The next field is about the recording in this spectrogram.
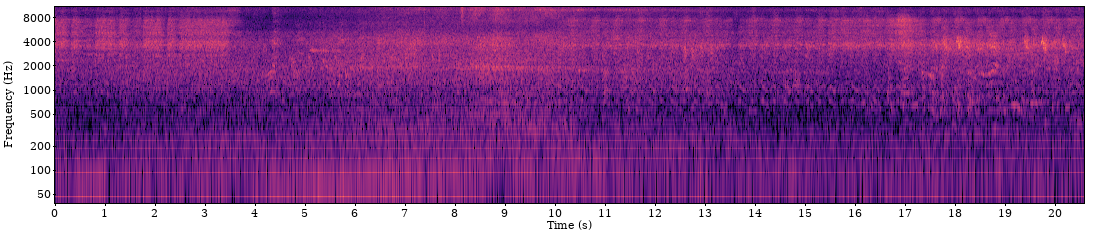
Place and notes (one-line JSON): {"title": "赤土崎新村, Hsinchu City - Morning in the park", "date": "2017-09-21 06:34:00", "description": "Used to be a military residential area, It is now green park, Birds call, Healthy gymnastics, Binaural recordings, Sony PCM D100+ Soundman OKM II", "latitude": "24.80", "longitude": "120.99", "altitude": "41", "timezone": "Asia/Taipei"}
